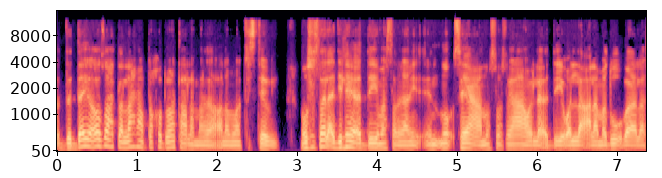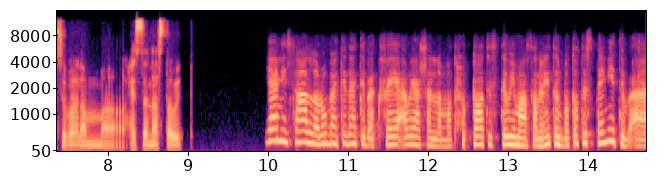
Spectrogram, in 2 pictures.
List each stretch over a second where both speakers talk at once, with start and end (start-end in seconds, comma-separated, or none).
none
